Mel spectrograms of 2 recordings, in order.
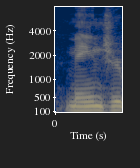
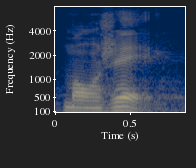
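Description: First: It is said with an English accent. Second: It is said with a French accent. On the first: It names a feeding trough for animals. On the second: It means to eat.

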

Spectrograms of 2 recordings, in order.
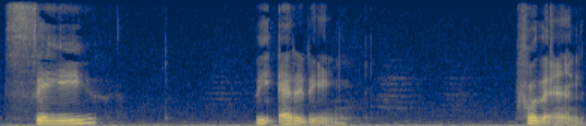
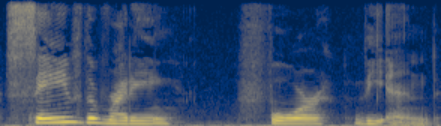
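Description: First: It is said more slowly and carefully. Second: It is said at a normal pace.

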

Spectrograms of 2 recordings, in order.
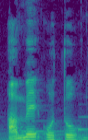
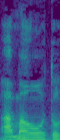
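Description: First: The word is said in its unchanged full form. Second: The word is said in its smoothed, easier form. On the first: "雨音ではなくて" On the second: "雨音っていうふうに言う"

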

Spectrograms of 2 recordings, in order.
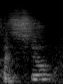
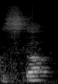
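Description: First: The vowel is a long 'oo' sound. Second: The vowel is a short 'uh' sound. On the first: The speaker calls it right. "It's pronounced The Stoop" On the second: The speaker calls it wrong. "not The Stup"

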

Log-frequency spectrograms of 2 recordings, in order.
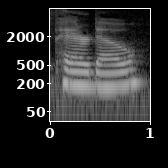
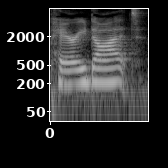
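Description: First: The final T is silent. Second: The final T is sounded. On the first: "it's a silent T" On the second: "it looks like peridot"

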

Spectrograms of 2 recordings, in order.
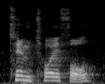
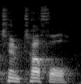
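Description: First: The surname is said with its German pronunciation. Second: The surname is said with an anglicized pronunciation. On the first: The name means the devil. "Tim Teufel is Tim the devil" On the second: The name refers to the baseball player. "but Tim Tuffel is this guy that we have here"

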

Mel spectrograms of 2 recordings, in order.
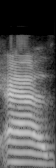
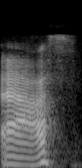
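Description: First: The name ends with a buzzing z sound. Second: The name ends with a hissing s sound. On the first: The speaker calls it right. "Just say Az" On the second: The speaker calls it wrong. "Don't say Ass"

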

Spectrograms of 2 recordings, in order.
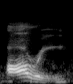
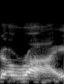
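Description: First: It is said as the spelling suggests. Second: It is said the way it is heard aloud. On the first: The speaker calls it wrong. "So I always read it as awry" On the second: The speaker calls it right. "I had always heard the word awry"

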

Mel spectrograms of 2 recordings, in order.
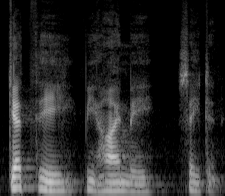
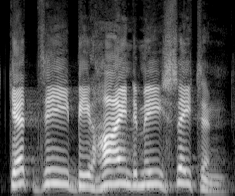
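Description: First: It is spoken with a low, deep pitch. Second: It is spoken without the low, deep pitch. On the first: The speaker calls it wrong. "I do not believe he used that low inflection that I'm using now" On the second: The speaker calls it right. "is how I think Jesus said that"

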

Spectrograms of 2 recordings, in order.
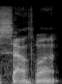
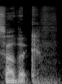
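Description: First: The word is said in full, as written. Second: The word is shortened, with some letters not said. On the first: The speaker calls it wrong. "It just literally says Southwark" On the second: The speaker calls it right. "is actually pronounced Southwark"

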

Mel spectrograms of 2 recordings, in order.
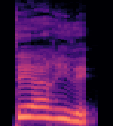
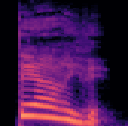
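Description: The two takes are said the same way.

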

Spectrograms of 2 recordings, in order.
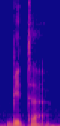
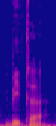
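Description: No difference in how they are said.

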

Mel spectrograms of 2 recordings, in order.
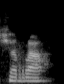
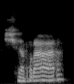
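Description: First: Mallorcan style, the final r is dropped. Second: Catalan style, the final r is pronounced.

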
